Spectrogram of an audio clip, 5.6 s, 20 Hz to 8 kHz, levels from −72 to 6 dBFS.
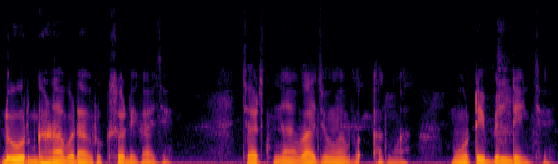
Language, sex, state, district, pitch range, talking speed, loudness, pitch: Gujarati, male, Gujarat, Valsad, 90-100 Hz, 140 wpm, -17 LUFS, 95 Hz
